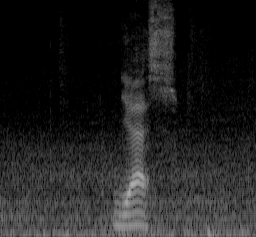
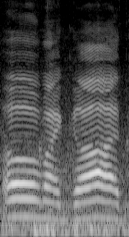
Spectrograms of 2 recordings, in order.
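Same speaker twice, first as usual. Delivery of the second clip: laughing; 3 semitones higher, 8 dB louder, much slower than usual. Real, not acted. Laughing after the stunt.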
